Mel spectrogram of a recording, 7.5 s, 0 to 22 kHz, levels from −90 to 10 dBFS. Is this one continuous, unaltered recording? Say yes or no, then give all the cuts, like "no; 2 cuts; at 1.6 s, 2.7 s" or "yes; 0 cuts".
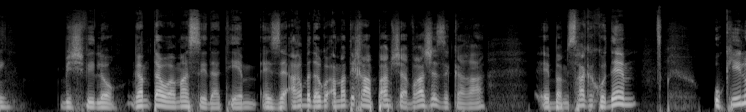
yes; 0 cuts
